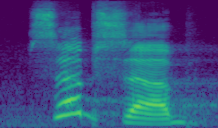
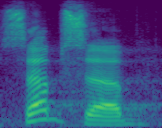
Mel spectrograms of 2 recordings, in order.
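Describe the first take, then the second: First: "Sub sub" asked with a rising tune, higher and louder; puzzled question. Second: Said in the usual way. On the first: Shown as a demonstration.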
